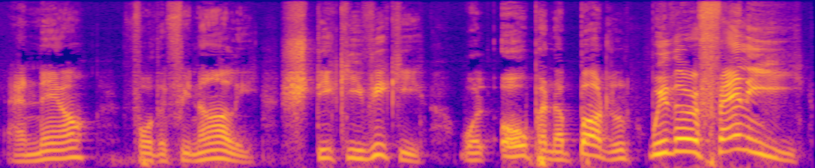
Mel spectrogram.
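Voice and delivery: put-on announcer in a Dutch accent. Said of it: "say in a Dutch accent".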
